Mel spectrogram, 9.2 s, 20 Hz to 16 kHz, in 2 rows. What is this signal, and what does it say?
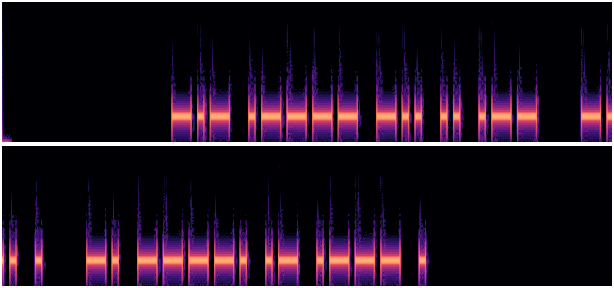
Morse code, heard as a keyed tone, about 25 wpm, 700 Hz. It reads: K1DIW DE N9AJE
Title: USA Callsign DE Callsign - 5 Characters - 25wpm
